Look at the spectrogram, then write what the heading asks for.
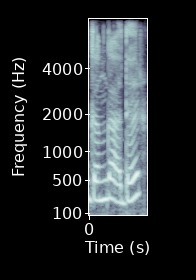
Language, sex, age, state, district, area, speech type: Kannada, female, 18-30, Karnataka, Chikkamagaluru, rural, spontaneous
